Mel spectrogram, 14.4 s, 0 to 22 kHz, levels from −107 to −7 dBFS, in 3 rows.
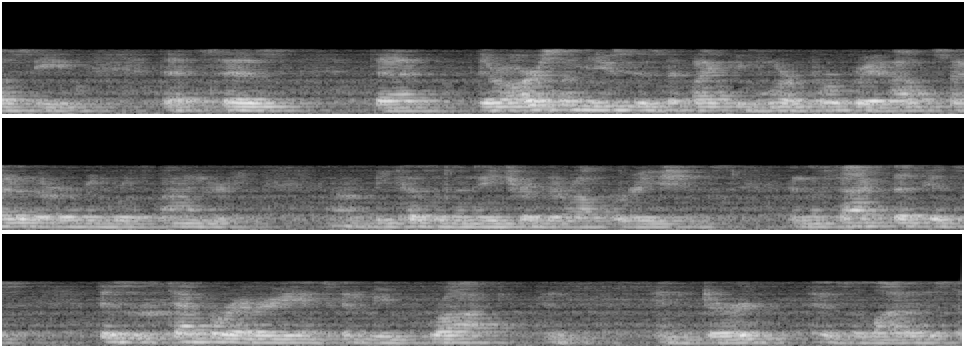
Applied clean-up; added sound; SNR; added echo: none; none; none; reverberation time 0.8 s.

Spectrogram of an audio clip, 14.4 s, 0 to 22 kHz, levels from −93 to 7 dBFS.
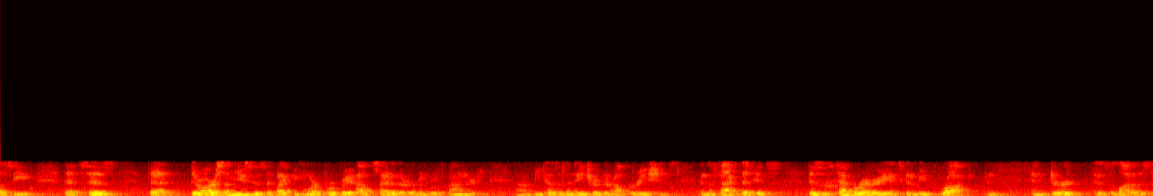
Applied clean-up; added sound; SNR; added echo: none; none; none; none.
